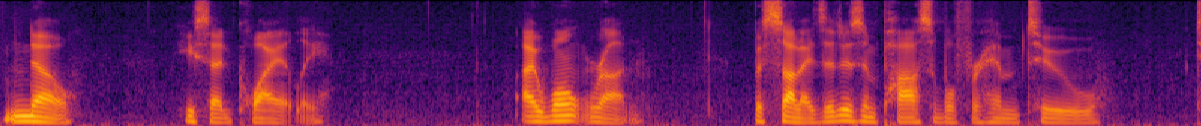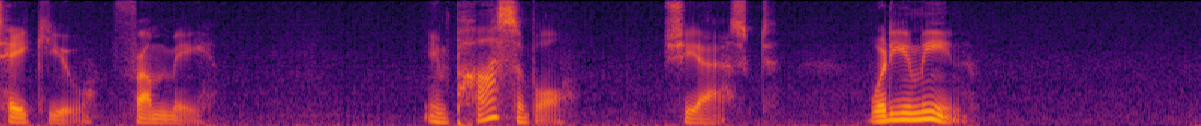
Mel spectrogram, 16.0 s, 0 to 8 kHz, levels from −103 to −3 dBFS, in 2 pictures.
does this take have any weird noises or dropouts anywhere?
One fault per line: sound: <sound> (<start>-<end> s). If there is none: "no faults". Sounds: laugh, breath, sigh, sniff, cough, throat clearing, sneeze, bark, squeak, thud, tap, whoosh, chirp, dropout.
no faults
